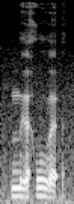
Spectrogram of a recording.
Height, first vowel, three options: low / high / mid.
high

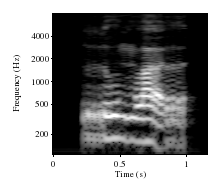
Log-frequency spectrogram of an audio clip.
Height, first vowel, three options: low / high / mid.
high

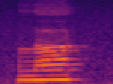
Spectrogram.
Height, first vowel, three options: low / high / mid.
low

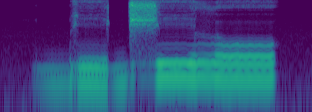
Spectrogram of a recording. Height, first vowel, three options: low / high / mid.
high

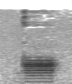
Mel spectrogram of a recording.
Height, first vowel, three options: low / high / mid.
mid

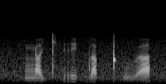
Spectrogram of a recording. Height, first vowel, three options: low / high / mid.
low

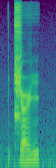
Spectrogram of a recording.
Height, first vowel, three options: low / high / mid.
mid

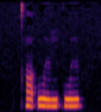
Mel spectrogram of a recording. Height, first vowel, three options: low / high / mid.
mid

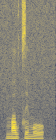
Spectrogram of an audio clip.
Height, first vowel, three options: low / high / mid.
low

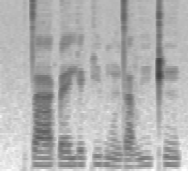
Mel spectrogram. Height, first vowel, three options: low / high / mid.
low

